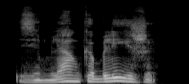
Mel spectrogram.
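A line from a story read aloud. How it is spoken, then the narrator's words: Tired, coaxing. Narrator (Russian): отзывается Пьетюр устало, будто увещевая капризного ребенка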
